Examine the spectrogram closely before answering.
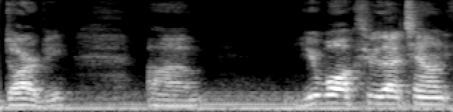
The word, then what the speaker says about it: Derby: They started in Derby, which is spelled Derby, Derby in England. They call it Derby.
